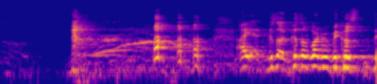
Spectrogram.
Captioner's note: audience laughs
